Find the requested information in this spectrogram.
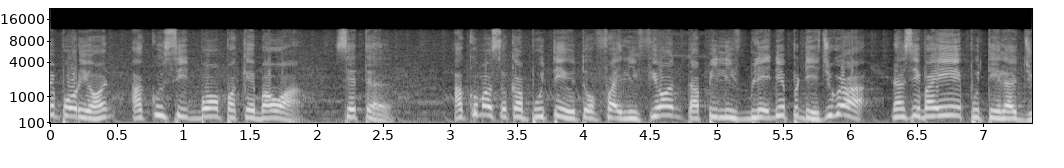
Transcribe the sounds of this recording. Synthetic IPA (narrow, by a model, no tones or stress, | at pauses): epɔɾiɔnakusit̪̚bɔŋpakajbawa̰ŋ | sɛt̪əl | ʔakumãsuʔkanput̪ɪhunt̪ʊk̚faj̚lifiɔnt̪apilifblet̪̚diəpədɪhd͡ʒuɡaʔ | nas̬ɪbaɪʔput̪ɪhlad͡ʒu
